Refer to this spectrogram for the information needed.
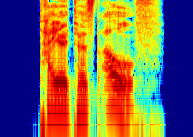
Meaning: inflection of aufteilen: 1. second-person singular preterite 2. second-person singular subjunctive II
- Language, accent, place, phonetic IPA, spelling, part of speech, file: German, Germany, Berlin, [ˌtaɪ̯ltəst ˈaʊ̯f], teiltest auf, verb, De-teiltest auf.ogg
